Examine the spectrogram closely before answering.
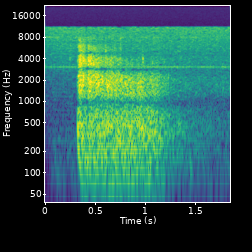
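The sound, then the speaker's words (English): Demolition explosion as UN weapons inspectors blow up a biological weapons factory: one sharp, loud blast followed by a deep roaring rumble that slowly fades over about a second and a half. “UN weapons inspectors blow up a biological weapons factory.”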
